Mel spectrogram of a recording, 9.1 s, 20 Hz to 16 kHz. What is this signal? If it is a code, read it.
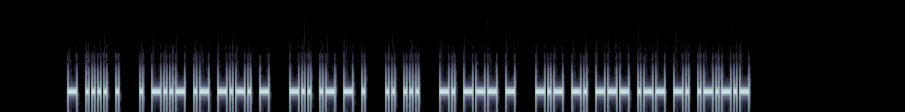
Morse code, heard as a keyed tone, about 40 wpm, 700 Hz. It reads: THE EXACT DATE IS NOT KNOWN.
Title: Sentences from Top 1300 Words 40wpm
